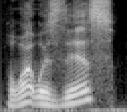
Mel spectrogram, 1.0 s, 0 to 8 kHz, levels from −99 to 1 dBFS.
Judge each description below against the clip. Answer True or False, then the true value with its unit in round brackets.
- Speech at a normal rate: False (250 wpm)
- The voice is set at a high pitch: False (150 Hz)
